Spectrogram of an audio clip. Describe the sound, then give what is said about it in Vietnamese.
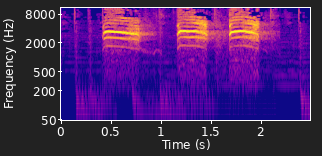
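Three loud, harsh squawks from an unhappy small bird, evenly spaced, each a shrill, grating call with brief gaps between. “thẳng đến khi chim nhỏ nào đó vô cùng không vui mà kêu một tiếng.”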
